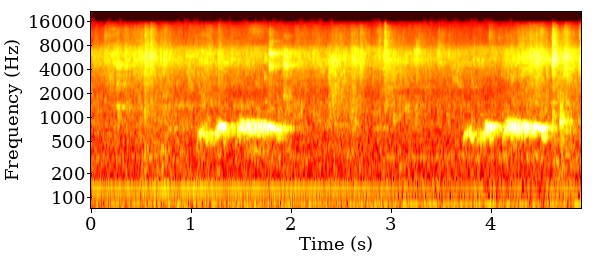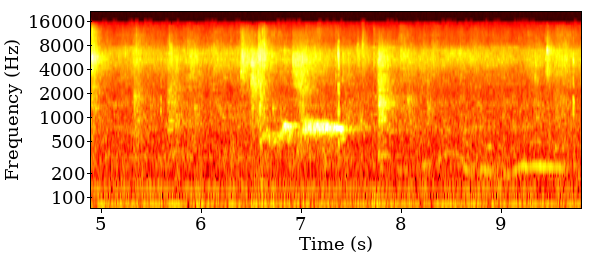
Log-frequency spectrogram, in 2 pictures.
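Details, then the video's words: Free-range breeding spotted doves cooing, three low, hollow phrases spaced about three seconds apart, each rising slightly then falling, with scattered clicks and a faint lower murmur near the end. "chim cu gáy nuôi sinh sản thả rông"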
